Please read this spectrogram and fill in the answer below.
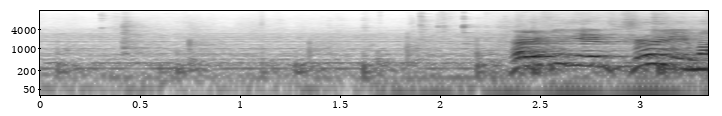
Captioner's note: Chef making heavy footfalls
